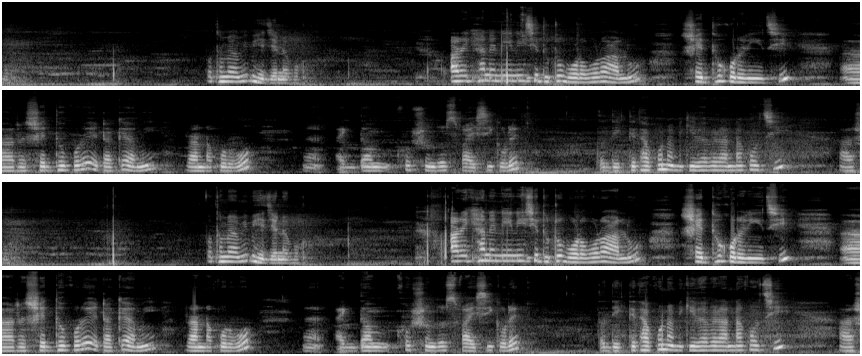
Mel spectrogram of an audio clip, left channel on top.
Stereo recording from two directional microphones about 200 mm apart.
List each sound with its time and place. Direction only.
2.1 s speech: centre (ahead or behind)
4.4 s speech: 5° right (ahead or behind)
5.6 s speech: 20° right (ahead or behind)
5.9 s speech: centre (ahead or behind)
